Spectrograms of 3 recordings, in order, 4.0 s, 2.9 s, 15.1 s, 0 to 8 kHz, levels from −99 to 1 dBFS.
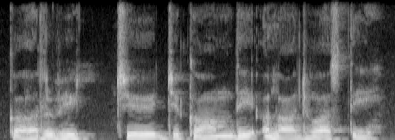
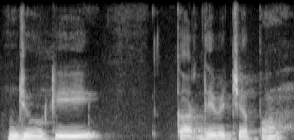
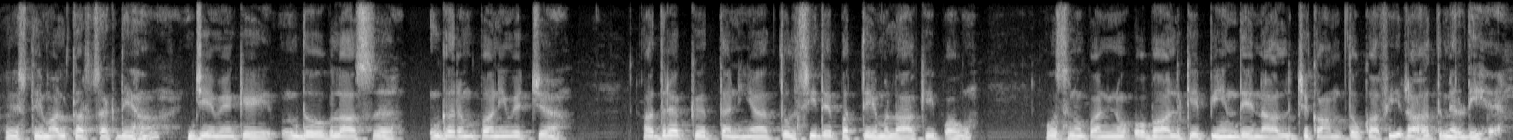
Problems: background sounds at intervals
